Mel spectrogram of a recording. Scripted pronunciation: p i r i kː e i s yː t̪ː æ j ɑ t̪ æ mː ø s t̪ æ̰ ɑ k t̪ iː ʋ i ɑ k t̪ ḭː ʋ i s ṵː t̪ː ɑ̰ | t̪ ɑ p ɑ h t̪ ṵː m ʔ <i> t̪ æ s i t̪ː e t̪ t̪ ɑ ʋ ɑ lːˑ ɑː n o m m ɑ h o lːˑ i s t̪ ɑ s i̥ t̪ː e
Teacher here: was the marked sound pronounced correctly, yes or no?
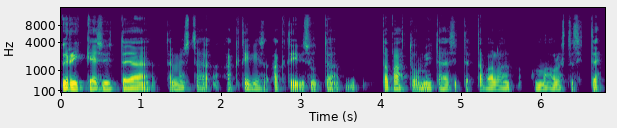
yes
